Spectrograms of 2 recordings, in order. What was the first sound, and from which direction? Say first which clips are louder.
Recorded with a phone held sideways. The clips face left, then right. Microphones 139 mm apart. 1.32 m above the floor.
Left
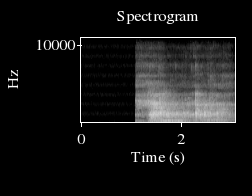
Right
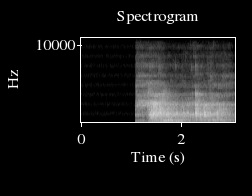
A toilet flushing: even; 10° left (ahead or behind).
